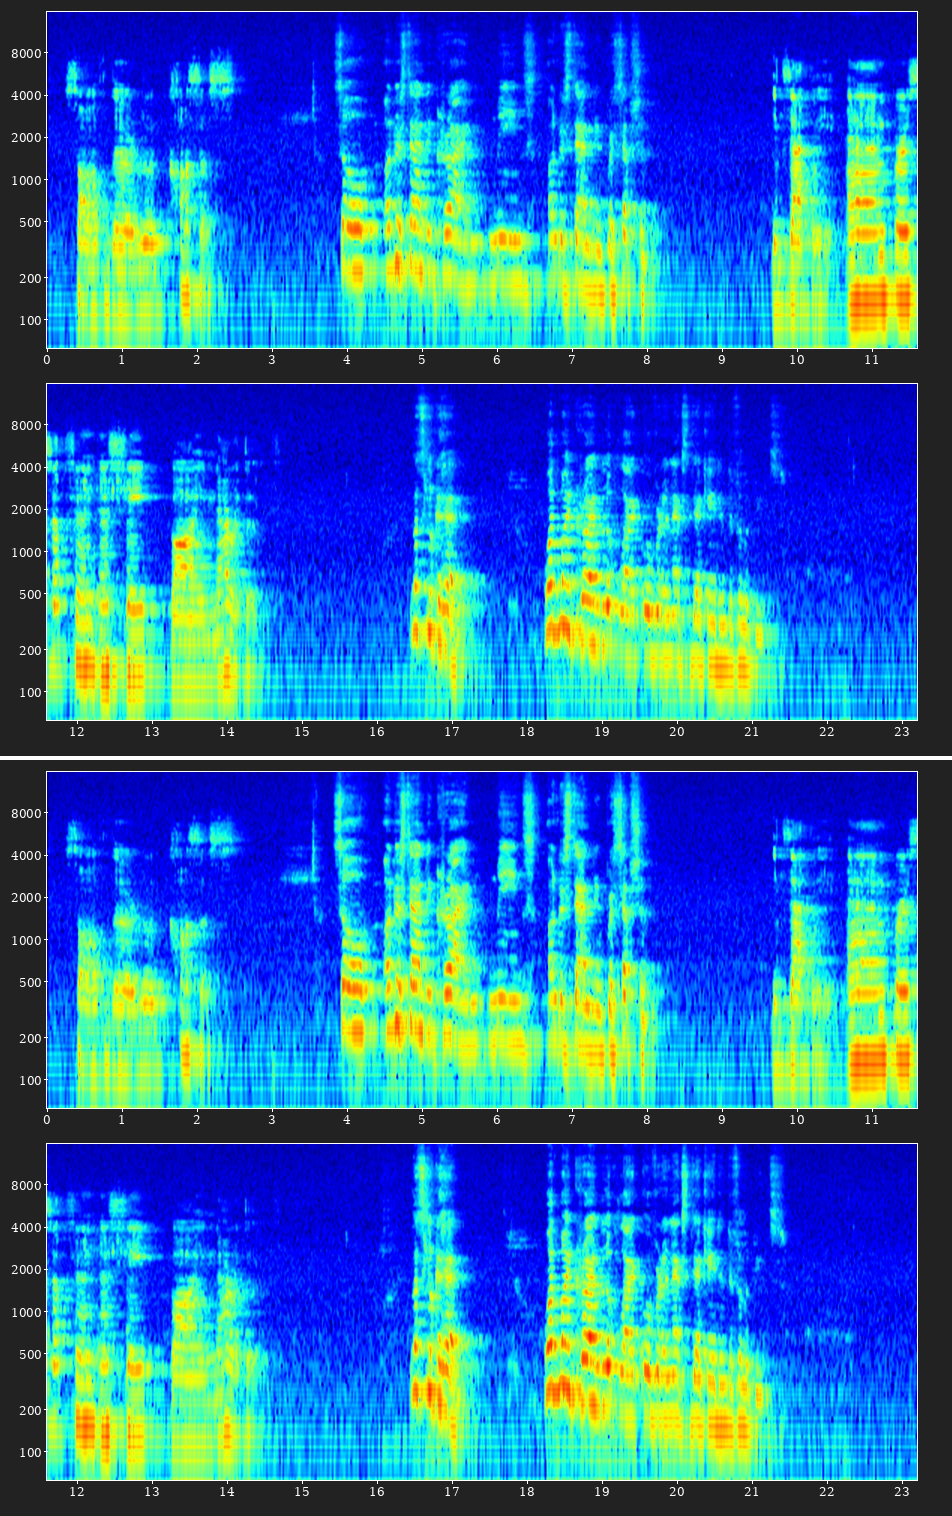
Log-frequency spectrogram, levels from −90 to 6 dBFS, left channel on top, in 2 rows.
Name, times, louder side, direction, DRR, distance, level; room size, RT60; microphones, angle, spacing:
voice 1, 0.3-2.5 9.7-12.9 13.3-14.4, left 2 dB, 30° left, 0.6 m, -24 dB
voice 2, 3.8-8.1 16.4-17.2 18.2-21.2, right 3 dB, 35° right, 0.4 m, -22 dB
13.0 x 11.0 x 7.9 m
head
